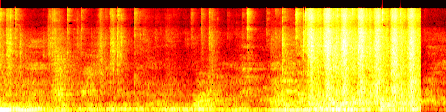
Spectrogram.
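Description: A home-grown bottle gourd is grated into thin shreds by hand, a rhythmic rasping and scraping close by that grows louder and quicker toward the end before stopping abruptly.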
